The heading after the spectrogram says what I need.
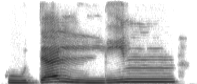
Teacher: Hudalin for kasra, give e sound, lin, and give a nice proper long gunna because this is gunna kamila. Lin na is 2 counts long.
